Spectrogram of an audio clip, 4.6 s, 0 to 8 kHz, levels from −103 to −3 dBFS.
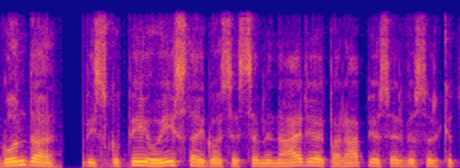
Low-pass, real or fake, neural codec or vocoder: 7.2 kHz; real; none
